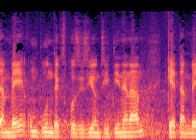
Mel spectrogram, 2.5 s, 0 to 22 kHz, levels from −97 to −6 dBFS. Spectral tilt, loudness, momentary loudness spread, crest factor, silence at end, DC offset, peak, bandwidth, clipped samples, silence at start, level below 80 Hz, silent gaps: -6.5 dB/octave; -15 LUFS; 4 LU; 14 dB; 0 s; under 0.1%; 0 dBFS; 13 kHz; under 0.1%; 0 s; -42 dBFS; none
